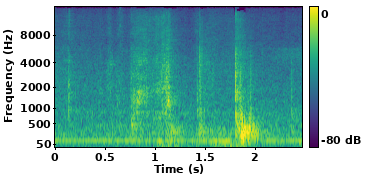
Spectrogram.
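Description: Cardboard motherboard gift box being opened and its windowed inner display box slid out: cardboard rubbing and scraping, with a sharp knock just before the end.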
